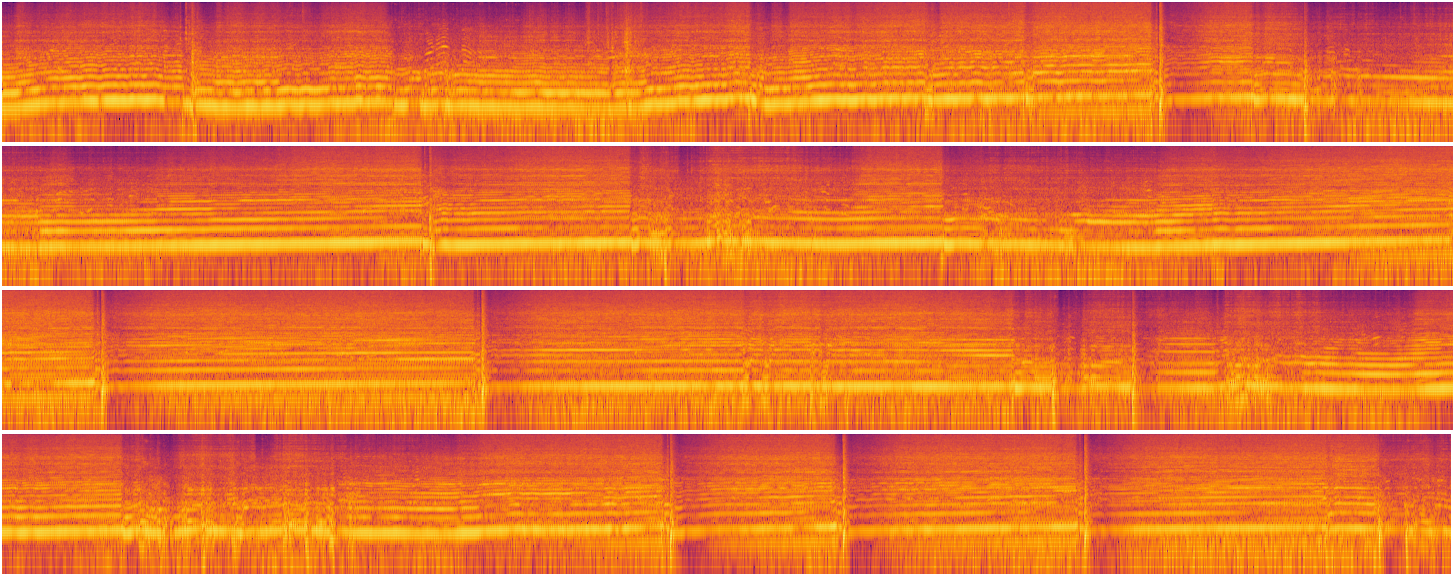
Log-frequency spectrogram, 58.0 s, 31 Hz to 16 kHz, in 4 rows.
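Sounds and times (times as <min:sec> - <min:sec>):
car engine at high revs: 0:00.0 - 0:58.0.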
